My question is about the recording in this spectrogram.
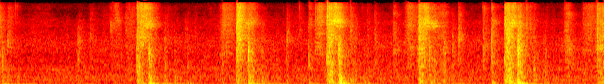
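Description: A boxer's footwork on a wooden floor while slipping and dipping: five thuds about a second apart, each with a short hissing edge.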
